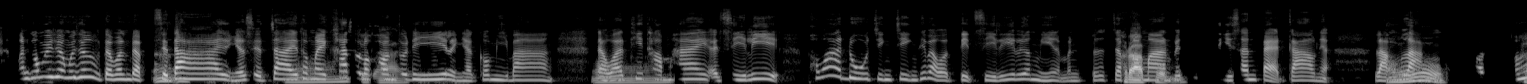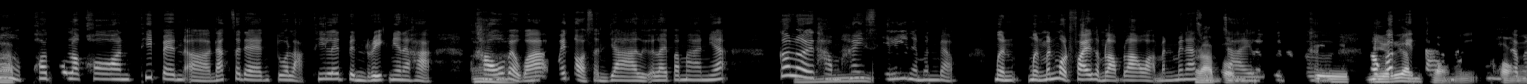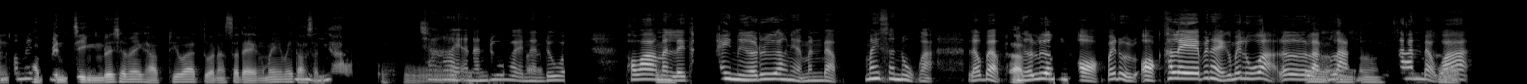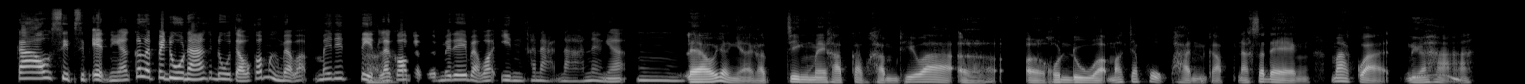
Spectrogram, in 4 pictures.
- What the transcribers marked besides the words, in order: none
- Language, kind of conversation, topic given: Thai, podcast, ซีรีส์เรื่องไหนทำให้คุณติดงอมแงมจนวางไม่ลง?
